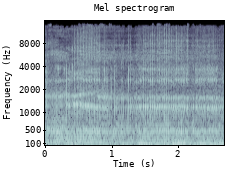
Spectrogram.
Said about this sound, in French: Sidonie Bonnec. Qui peut produire des rots de 110 décibels.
